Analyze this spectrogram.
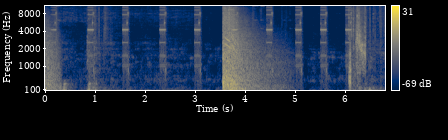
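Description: A bomb beeps at a steady, even pace.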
